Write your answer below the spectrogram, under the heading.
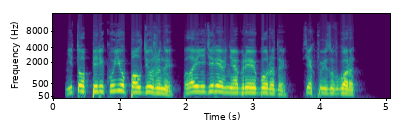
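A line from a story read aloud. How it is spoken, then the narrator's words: Loud distressed shouting. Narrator (Russian): Брат Василий кричал пуще других, потому что на нашу семью выпадал рекрут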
